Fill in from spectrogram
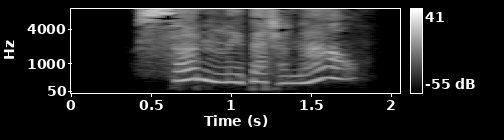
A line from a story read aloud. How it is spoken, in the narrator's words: she breathed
